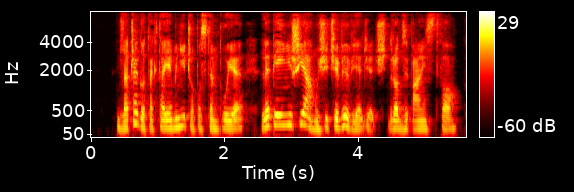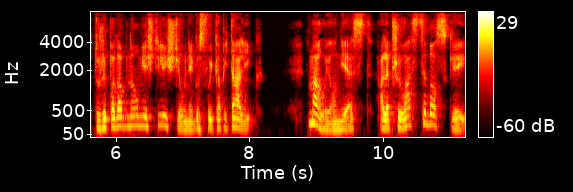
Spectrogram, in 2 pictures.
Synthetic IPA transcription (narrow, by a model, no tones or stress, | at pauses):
d̪lat͡ʂɛɡɔt̪akt̪ajɛmɲit͡ʂɔpɔst̪ɛmpujɛlɛpʲjejɲiʂjamuɕ̬it͡ɕɛvɘvʲjɛd͡ʑḛd͡ʑd̪ɾɔd̪zɘpaj̃st̪fɔ̰kt̪uʐɘpɔd̪ɔbnɔumʲjeɕt͡ɕilʲiɕt͡ɕɛuɲɛɡɔsfujkapʲit̪alʲḭk | mawɘ̰ɔnjɛ̰st̪a̰lɛpʂɘwast̪sɛbɔskʲḛj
